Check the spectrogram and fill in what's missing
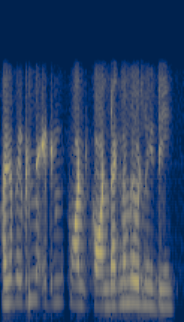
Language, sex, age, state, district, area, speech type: Malayalam, male, 18-30, Kerala, Idukki, rural, conversation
